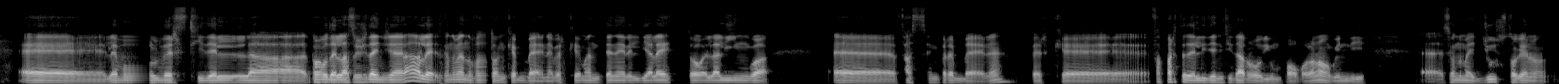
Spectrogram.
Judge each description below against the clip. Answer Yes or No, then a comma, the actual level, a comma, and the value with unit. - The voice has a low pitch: Yes, very low, 95 Hz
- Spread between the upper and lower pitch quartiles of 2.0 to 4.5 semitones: Yes, narrow, 2.6 semitones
